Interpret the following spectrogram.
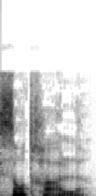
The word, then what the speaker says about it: centrale: L'Amérique centrale. Same thing here. Centrale, remember, E-N, nasal, so it goes in your nose.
